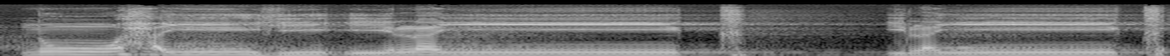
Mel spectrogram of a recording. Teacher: 4 harokat kita panjangkan dengan posisi bibir kita tersenyum karena ada huruf ya yang disukun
